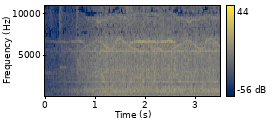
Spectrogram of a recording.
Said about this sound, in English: Oh, he came. Carla, where is that plane from? Chris, my kindest helper, Bitto from Electron.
